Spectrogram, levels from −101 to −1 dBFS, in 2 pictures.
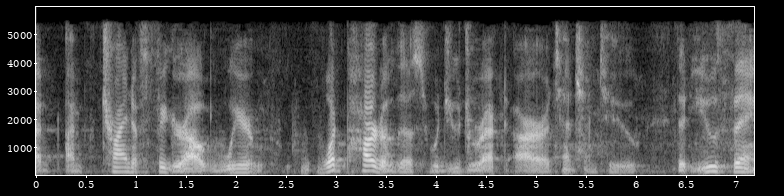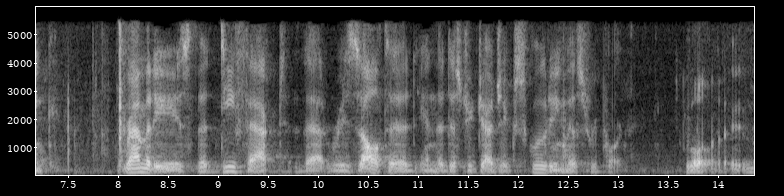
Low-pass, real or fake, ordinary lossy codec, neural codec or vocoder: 5.4 kHz; fake; MP3, 48 kbps; vocoder, 22.05 kHz, 80 mel bands, HiFi-GAN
